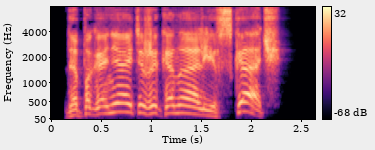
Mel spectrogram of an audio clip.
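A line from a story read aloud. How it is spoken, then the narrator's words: Anxious angry shout. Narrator (Russian): Граф, испытывавший такую же тревогу за своего благородного спутника, сердито закричал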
